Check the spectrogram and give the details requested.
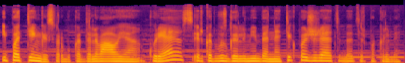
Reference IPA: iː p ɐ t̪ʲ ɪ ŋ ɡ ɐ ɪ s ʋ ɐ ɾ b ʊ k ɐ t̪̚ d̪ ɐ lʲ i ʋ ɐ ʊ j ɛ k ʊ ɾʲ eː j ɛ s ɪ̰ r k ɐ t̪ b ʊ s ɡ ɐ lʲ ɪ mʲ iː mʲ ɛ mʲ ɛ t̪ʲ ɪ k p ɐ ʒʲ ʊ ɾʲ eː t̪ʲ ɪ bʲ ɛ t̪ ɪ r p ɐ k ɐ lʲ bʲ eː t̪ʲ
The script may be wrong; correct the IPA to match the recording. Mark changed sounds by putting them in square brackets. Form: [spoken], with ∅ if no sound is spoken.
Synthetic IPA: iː p ɐ t̪ʲ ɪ ŋ ɡ ɐ ɪ s ʋ ɐ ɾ b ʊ k ɐ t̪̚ d̪ ɐ lʲ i ʋ ɐ ʊ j ɛ k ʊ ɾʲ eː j ɛ s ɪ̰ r k ɐ t̪ b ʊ s ɡ ɐ lʲ ɪ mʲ iː [bʲ] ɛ [nʲ] ɛ t̪ʲ ɪ k p ɐ ʒʲ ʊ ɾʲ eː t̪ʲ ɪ bʲ ɛ t̪ ɪ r p ɐ k ɐ lʲ bʲ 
